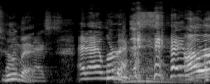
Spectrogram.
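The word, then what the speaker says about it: Jumex: It It's HUMX. And I learned I like saying that that way a lot better. It makes more sense cuz that is how you pronounce J, but I just like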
